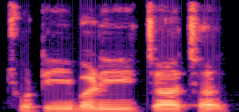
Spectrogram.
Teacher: तालू से इनका उच्चारण होता है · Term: तालव्य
